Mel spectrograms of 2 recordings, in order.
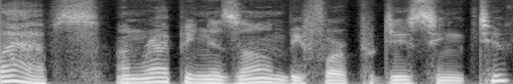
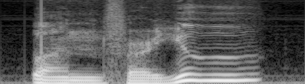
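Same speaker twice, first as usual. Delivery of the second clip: lilting, tuneful sing-song voice. Reading a character handing over a popsicle aloud: sing-song voice. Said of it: "he says in a sing-song voice".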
